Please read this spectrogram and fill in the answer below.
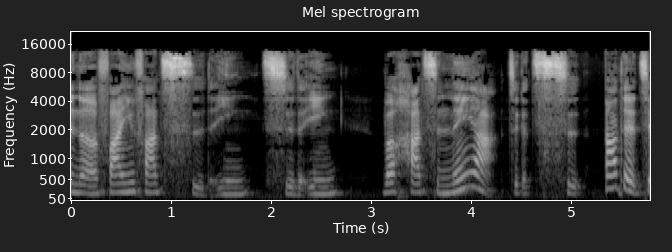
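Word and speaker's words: v'hatznea (והצנע): 再来往下一个字母是希伯来文字母的 nun 在这边呢发音是发 n 的音，而它下面的这个母音是长母音 a，所以是 nay v'hatznea 的 nay。那最后一个字母是 ayin，希伯来文字母的 ayin 不发音，但它下面的母音要发音，它下面的母音就是短母音 a，所以这整个字呢就是 v'hatznea 是谦卑的意思，谦卑的。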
